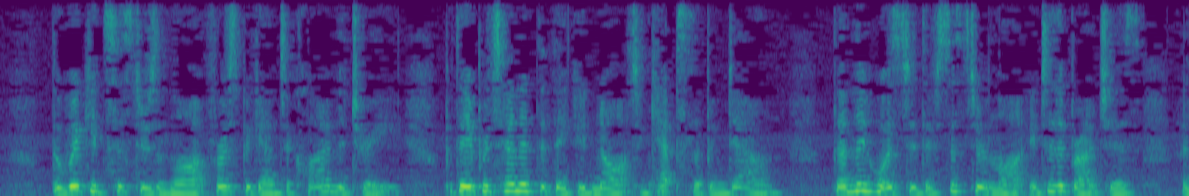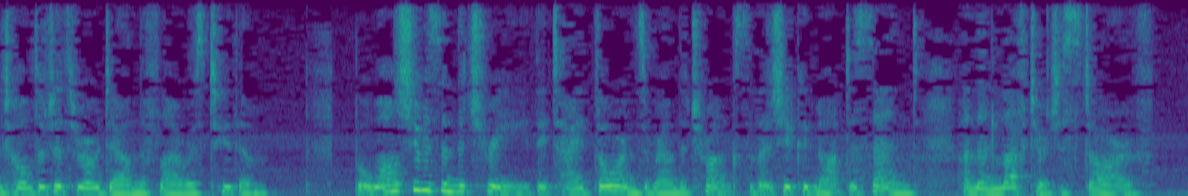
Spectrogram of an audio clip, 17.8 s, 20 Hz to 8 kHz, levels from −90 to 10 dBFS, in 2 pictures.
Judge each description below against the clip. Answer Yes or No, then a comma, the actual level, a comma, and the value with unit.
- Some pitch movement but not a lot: Yes, average, 3.6 semitones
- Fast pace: Yes, fast, 230 wpm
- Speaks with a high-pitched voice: Yes, high, 205 Hz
